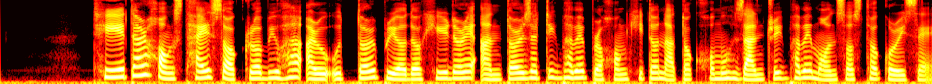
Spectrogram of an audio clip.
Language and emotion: Assamese, neutral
